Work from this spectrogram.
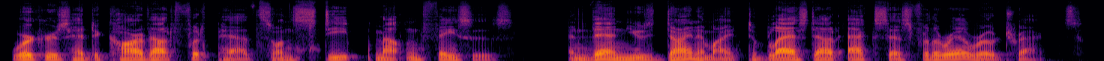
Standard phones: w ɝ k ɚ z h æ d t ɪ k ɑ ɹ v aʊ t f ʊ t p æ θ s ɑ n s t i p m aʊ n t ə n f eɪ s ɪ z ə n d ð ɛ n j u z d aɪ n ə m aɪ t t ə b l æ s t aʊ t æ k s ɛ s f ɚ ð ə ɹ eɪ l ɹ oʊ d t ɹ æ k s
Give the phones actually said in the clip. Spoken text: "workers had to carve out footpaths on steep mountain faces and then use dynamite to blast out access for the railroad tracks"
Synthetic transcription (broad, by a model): w ɝ k ɚ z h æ d t ɪ k ɑ ɹ v aʊ t f ʊ t p æ θ s n s t i p m aʊ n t n f eɪ s ɪ z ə n ð ɛ n j u z d aɪ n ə m aɪ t t ə b l æ s t aʊ t æ k s ɛ s f ɚ ð ə ɹ eɪ l ɹ oʊ d t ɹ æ k s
